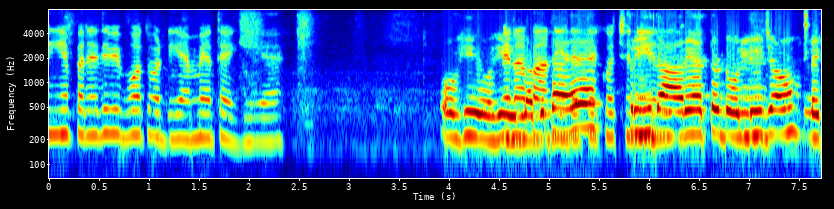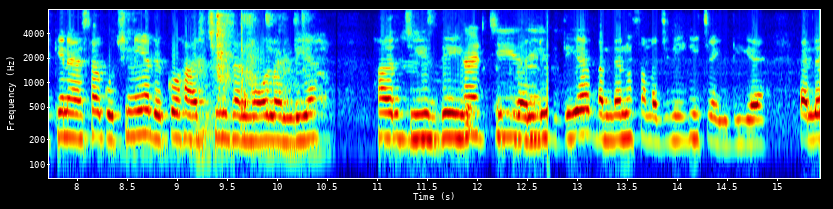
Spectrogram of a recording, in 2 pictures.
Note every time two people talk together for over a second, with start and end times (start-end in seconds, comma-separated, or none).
4.5-6.5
